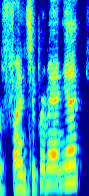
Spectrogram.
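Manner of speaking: eager retold question. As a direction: pester lightly, pitch climbing to "yet". Retelling his repeated childhood question.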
